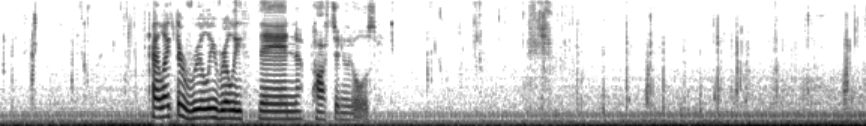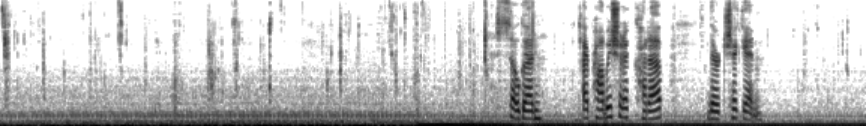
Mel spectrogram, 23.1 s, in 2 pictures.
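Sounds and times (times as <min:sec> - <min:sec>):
chewing spaghetti: 0:00.0 - 0:02.4, 0:05.0 - 0:21.1, 0:21.7 - 0:23.0
steady low hum: 0:00.0 - 0:23.0.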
